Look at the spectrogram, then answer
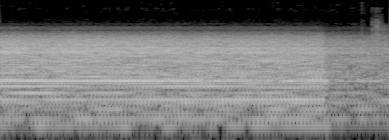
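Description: A heavily distorted electric guitar tuned down to drop D flat rings out as a loud sustained chord, a thick buzzing wall of tone that holds steady before dropping slightly in level near the end.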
